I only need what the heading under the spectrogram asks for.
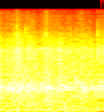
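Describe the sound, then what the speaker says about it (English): Rain begins to fall outdoors in a garden where pomegranate trees are being dug, a faint steady patter of drops on surfaces with no voices. "as you probably can hear, it was about to start to rain"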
